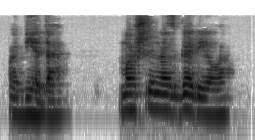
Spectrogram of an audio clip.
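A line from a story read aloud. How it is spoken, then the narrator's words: Relieved sigh. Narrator (Russian): Облегченно вздохнул Субастик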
